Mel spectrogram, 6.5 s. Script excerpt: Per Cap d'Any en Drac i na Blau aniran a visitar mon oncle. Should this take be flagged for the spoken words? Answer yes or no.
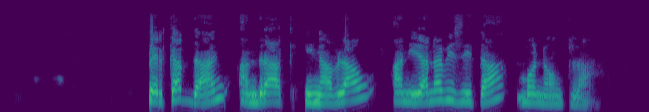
no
